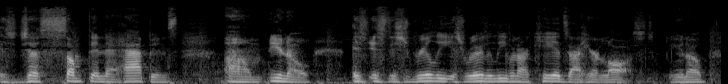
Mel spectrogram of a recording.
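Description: A man talks at a moderate pace in a normal speaking voice. His pitch is medium and his intonation fairly even. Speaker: podcast host. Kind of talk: casual solo podcast monologue. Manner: casual, conversational, filler-heavy.

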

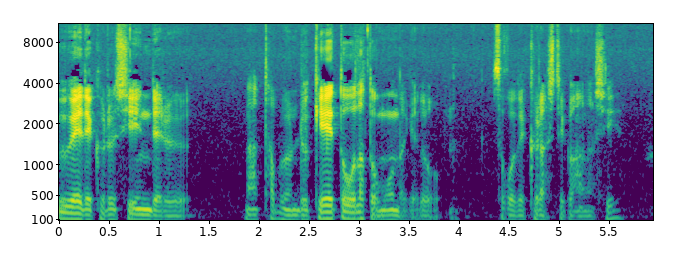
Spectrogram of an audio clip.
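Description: At a moderate pace, a man with a very deep, low pitch and vocal fry talks with ordinary pitch variation. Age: 40s. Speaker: podcast host. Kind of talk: casual chat.

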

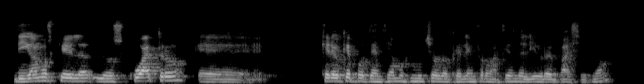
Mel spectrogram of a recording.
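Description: A man talks at a medium pitch in a dark, mellow tone. His voice is somewhat breathy. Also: ordinary pitch variation, moderate pace. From Spain. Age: 40s. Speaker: football social media commentator. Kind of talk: casual interview chat.

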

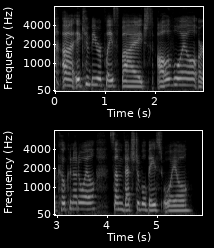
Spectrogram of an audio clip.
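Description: Here is a woman with an unremarkable speaking voice and an American accent, keeping her intonation fairly even. She talks at a moderate pace on a very clean recording with a silent background. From Texas. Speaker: podcast host. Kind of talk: casual solo podcast talk.

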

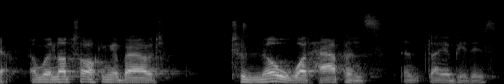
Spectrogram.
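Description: Delivered in a German accent at a fairly slow pace, this dark, mellow voice keeps a fairly even intonation while its loudness swings widely. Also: man, fairly low pitch for a man. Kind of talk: casual interview. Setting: video call. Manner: halting.

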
